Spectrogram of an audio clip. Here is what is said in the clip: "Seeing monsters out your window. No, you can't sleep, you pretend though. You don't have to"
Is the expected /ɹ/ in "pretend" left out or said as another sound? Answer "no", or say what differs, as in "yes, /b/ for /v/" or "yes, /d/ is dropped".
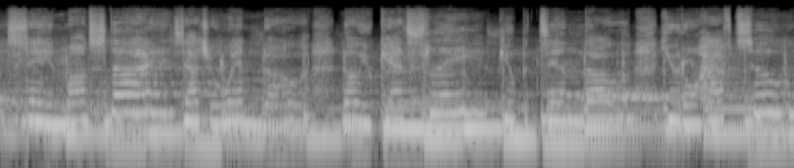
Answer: yes, /ɹ/ is dropped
